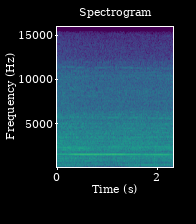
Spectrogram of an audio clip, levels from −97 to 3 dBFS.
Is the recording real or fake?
real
